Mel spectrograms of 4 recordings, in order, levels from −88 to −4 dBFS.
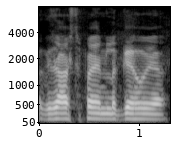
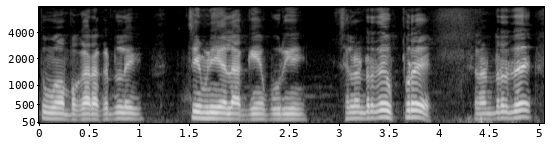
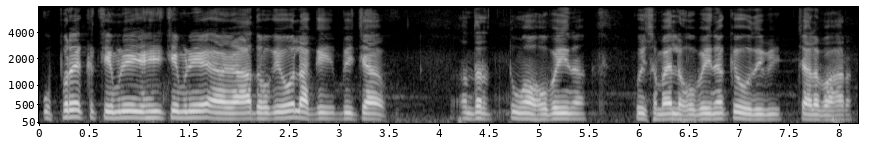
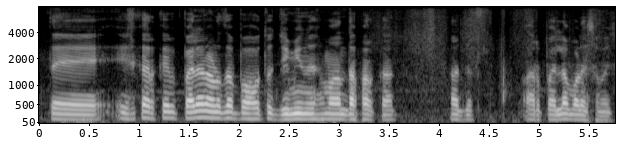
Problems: none marked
